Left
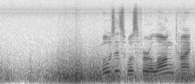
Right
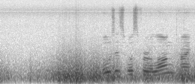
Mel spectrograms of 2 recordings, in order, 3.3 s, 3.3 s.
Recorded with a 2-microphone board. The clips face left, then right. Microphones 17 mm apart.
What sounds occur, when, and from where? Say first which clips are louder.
1.6 s a man speaking: left 3 dB; 60° left (ahead or behind)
